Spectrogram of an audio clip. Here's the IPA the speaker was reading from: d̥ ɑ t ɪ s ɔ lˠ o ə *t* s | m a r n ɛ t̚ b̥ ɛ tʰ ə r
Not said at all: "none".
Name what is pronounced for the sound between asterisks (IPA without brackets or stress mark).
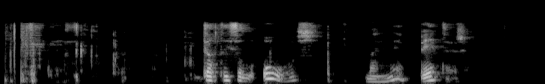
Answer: none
